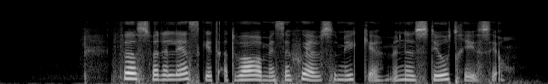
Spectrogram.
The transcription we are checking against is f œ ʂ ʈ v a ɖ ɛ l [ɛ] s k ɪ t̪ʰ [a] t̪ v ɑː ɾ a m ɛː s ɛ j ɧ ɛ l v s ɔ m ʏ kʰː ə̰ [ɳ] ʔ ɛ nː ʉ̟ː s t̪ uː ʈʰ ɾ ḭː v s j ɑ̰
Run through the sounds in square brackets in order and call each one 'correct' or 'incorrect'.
correct, correct, incorrect: m

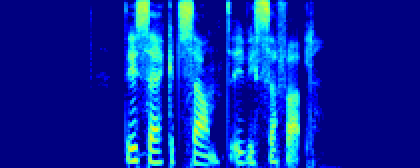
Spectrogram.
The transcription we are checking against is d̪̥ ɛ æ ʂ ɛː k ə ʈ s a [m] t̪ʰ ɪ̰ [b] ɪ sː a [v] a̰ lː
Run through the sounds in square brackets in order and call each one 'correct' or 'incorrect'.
incorrect: n, incorrect: v, incorrect: f

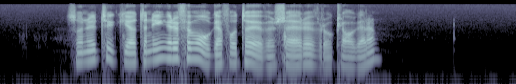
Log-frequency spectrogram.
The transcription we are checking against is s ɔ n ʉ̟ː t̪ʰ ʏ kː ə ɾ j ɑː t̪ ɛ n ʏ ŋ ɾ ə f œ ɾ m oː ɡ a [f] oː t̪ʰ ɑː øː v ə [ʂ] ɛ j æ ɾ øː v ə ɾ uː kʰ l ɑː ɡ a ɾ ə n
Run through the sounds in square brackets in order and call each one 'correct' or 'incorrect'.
correct, correct

